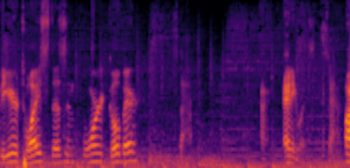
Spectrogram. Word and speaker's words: Gobert: You broke up Rudy Gobert. Gobert, yeah. Gobert. Listen, my wife is French. You better pronounce that correct.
